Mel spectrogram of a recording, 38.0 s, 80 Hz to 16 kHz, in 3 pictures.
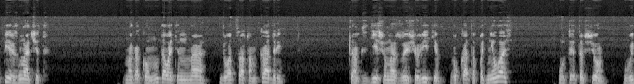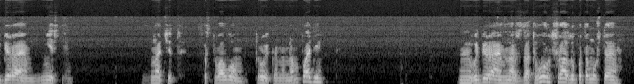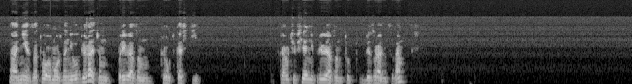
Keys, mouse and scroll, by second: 4.7 click, 8.1 shift+middle click, 11.9 middle click, 13.9 shift+click, 15.2 click, 16.2 middle click, 17.6 KP_3, 29.2-30.9 middle drag, 32.8-34.4 middle drag, 34.9-38.0 middle drag.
